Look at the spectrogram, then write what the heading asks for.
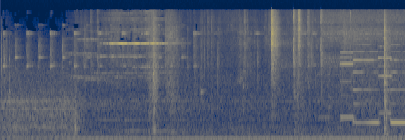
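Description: Inside a local train easing into a station: a steady low hum, with the rushing running noise dying away about a second and a half in as it slows. A thin high squeal follows, then a few sharp knocks and clicks. Near the end comes a clear tone that steps down from a higher note to a lower held one.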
